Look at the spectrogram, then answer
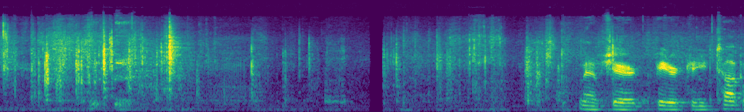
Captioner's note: papers shuffling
